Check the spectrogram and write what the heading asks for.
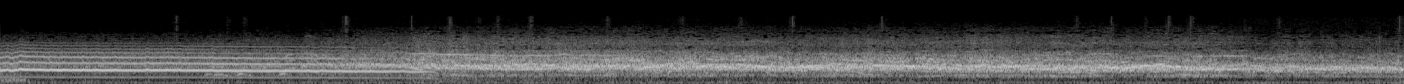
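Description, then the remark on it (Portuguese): A packed football stadium crowd erupts in a loud, continuous roar of cheering at a goal by Galeano for Palmeiras, filling the whole stretch, with a long sustained horn-like tone ringing over the first few seconds. “E a notícia que trouxe do Mineirão a vitória do Atlético sobre o Inter foi o primeiro sinal de uma explosão definitiva, detonada pelo gol de Galeano. Bateu direto, Zete, pegou, largou. Gol!”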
